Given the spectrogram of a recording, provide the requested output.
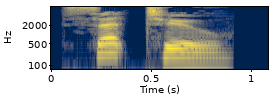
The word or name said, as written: set-to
